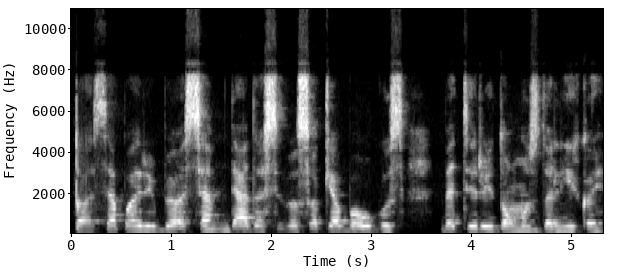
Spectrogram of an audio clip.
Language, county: Lithuanian, Kaunas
